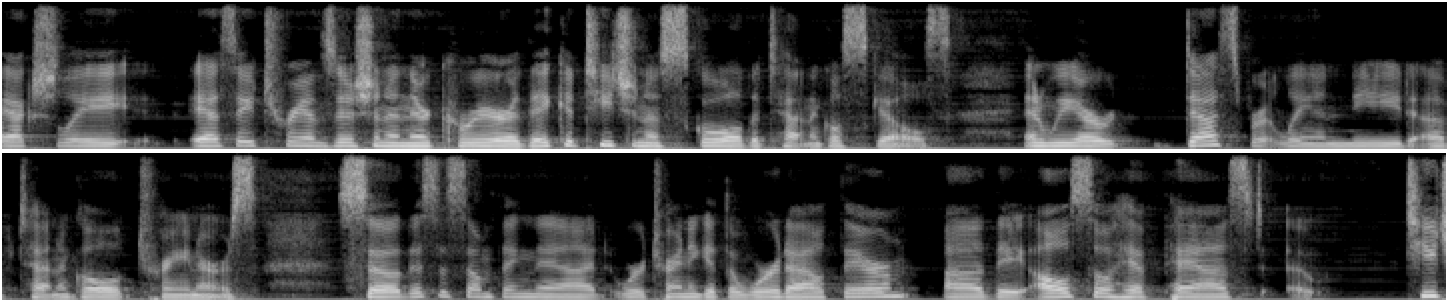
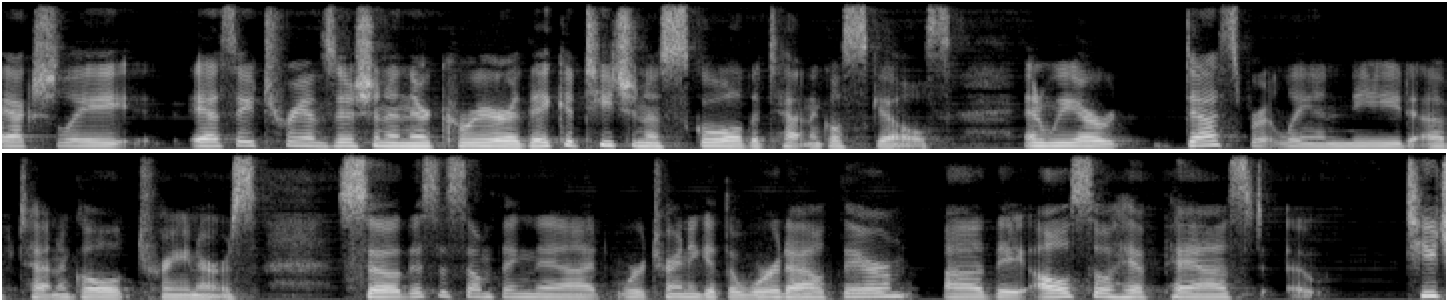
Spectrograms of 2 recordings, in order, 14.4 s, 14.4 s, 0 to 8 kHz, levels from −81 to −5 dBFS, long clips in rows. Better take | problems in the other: first | noise reduction (neural separator model SepFormer DNS4)

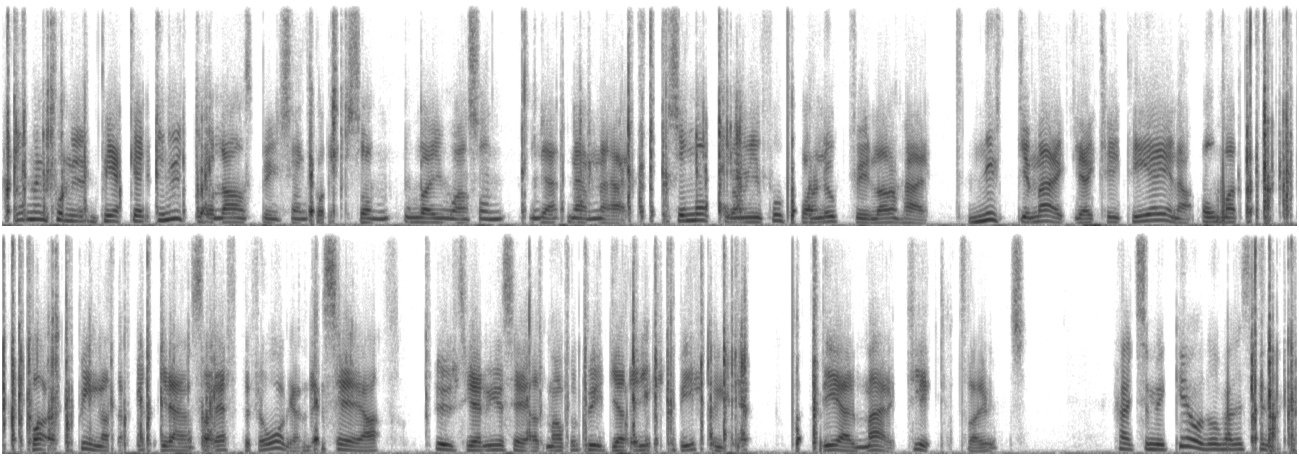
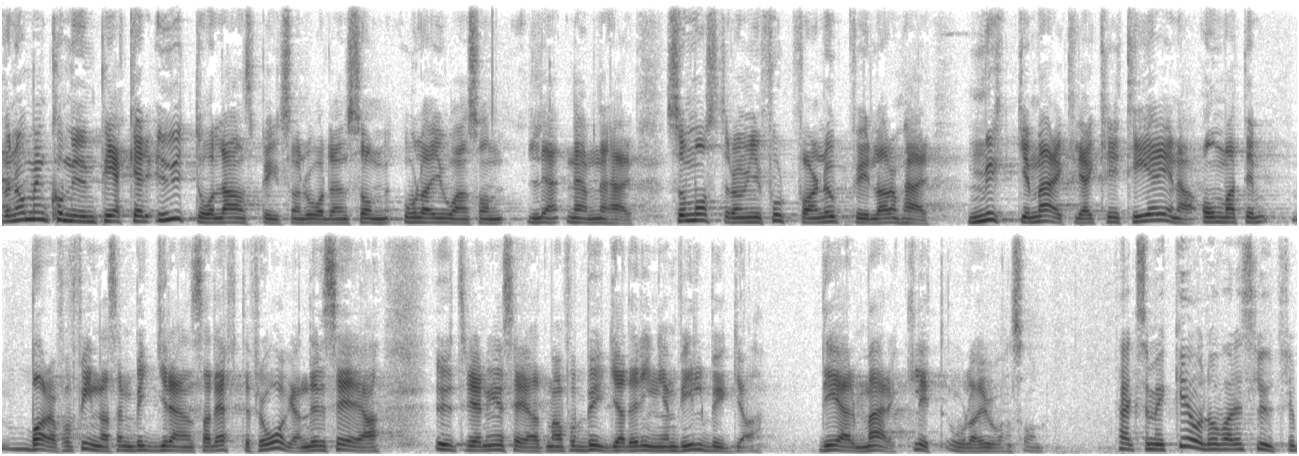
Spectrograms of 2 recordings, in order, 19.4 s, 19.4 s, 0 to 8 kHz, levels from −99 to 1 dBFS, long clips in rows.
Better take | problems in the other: second | noise reduction (neural diffusion model UNIVERSE++)

